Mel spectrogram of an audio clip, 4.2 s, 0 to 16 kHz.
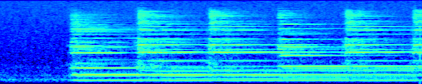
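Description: A peal of bells struck one after another, about one strike every 0.7 seconds, each a slightly different pitch and left ringing, starting under a second in.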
